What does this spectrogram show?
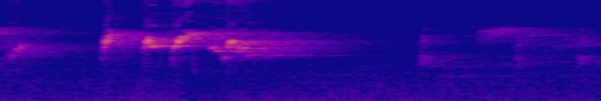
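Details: Red-whiskered bulbul singing freely: a loud burst of bright warbled notes around two to four kilohertz lasting a second, followed after a pause by softer short phrases.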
